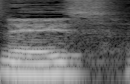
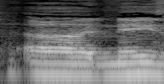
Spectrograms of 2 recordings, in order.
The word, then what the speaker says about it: Naes: YouTube channel is my name, Chris Nays. Nays is spelled N-A-E-S.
